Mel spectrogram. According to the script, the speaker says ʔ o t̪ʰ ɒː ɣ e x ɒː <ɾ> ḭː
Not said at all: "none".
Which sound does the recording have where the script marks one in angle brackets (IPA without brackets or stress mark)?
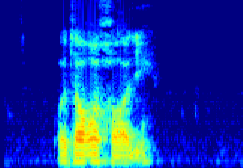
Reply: l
